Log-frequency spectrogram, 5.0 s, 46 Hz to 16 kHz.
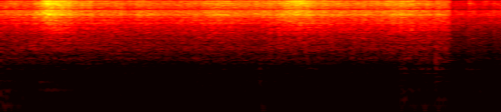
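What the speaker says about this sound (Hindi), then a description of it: "अदरक को भी 2 मिनट के लिए पका लेंगे।" Chopped ginger sizzles in a hot pan while cooking aloo baingan sabzi, a steady bright frying hiss with soft stirring scrapes, fairly close and continuous, easing slightly near the end, with no talk.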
